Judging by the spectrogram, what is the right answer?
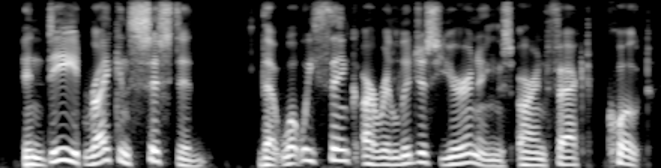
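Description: On a very clean recording with a silent background and a dry, close sound with no echo, a man with a plain, everyday voice speaks at a medium pitch and fairly slow pace with lively intonation. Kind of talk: casual conversational podcast with theological discussion.

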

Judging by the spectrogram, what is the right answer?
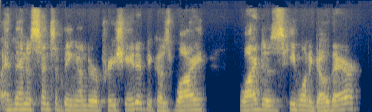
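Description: Fairly high-pitched male speech in a plain, everyday voice, moderately paced, its pitch varying in an ordinary way. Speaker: podcast co-host, organizational consultant. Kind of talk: casual conversational podcast.

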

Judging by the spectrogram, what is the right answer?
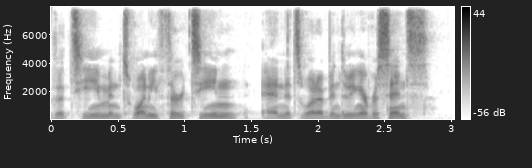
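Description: A man speaks in a normal speaking voice with a Canadian accent, at a medium pitch with fairly even intonation. The recording is very clean, with a silent background. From Richmond, British Columbia, Canada (Filipino family). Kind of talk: podcast interview.

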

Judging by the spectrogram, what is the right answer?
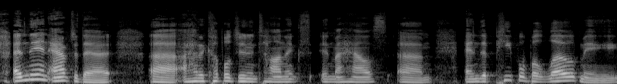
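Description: With a Southern US accent, a man talks at a moderate pace. His medium-pitched voice has lively intonation. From Memphis, Tennessee. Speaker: drag performer and podcast host. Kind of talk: casual chat.

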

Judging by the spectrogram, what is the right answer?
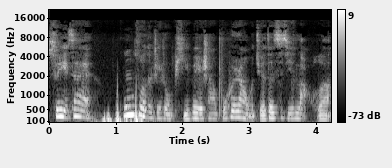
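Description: A woman speaks at a medium pitch with a somewhat breathy voice and a dark, mellow tone. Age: 30s. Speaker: schoolteacher. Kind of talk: recorded voice submission answering questions.

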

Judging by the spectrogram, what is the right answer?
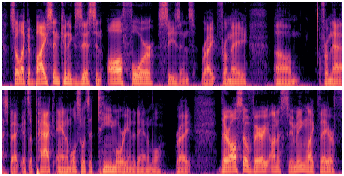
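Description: In an Appalachian accent, a man talks at a moderate pace and medium pitch with ordinary pitch variation. The recording is very clean, with a silent background. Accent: Appalachian Southern US. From eastern Kentucky. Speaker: podcast host and sports designer. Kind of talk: casual interview. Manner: careful enunciation.

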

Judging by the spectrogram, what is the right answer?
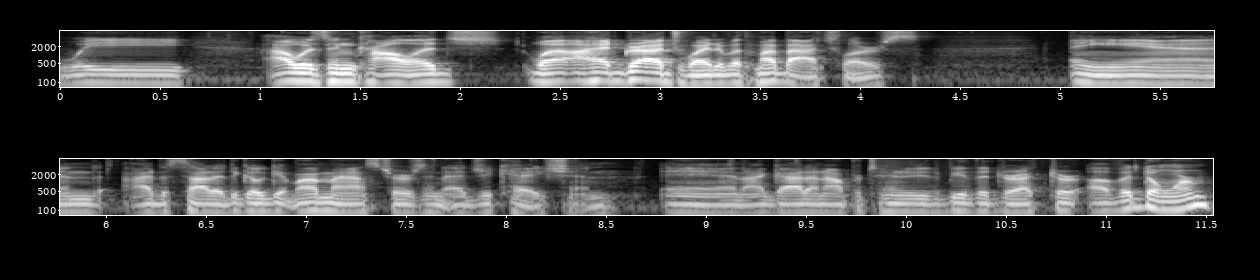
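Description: In a very clean recording with a silent background, a man with a very deep, low voice and a bright, sharp tone speaks at a moderate pace with fairly even intonation and an American accent. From Michigan. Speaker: real estate investor and podcast co-host. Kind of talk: casual chat.

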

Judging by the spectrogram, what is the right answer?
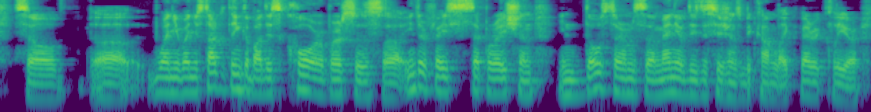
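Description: A man with a Croatian accent speaks at a moderate pace with hardly any pauses. His tone is dark and mellow, and his loudness stays very even. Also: fairly low pitch for a man, ordinary pitch variation. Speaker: Elixir mentor and author. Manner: halting, frequent fillers.

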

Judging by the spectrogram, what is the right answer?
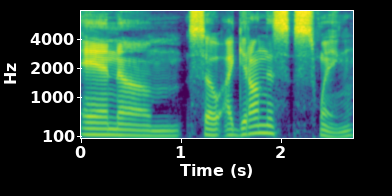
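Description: A man with a normal speaking voice talks at a medium pitch, his pitch varying in an ordinary way. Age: 20s. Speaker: podcast host. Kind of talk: casual chat.

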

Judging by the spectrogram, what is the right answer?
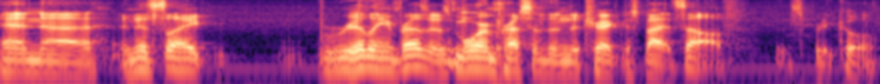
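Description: A man talks fairly quickly in a plain, everyday voice, fairly low in pitch. His intonation stays fairly even while his loudness swings widely. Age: 40s. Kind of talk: casual chat. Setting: video call.

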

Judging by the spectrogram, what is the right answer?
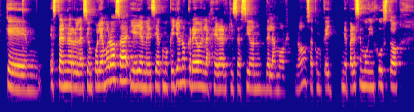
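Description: A woman with an unremarkable speaking voice talks at a medium pitch with fairly even intonation. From Mexico, Yucatán (Mérida). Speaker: creative, diversity advocate. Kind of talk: casual chat.

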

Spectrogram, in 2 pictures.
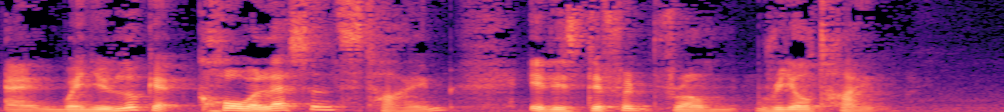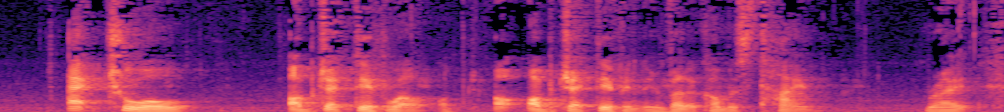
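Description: Somewhat breathy, a man speaks at a moderate pace and medium pitch with lively intonation and long, frequent pauses, against a quiet background. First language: not English. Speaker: graduate student researcher. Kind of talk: casual chat.

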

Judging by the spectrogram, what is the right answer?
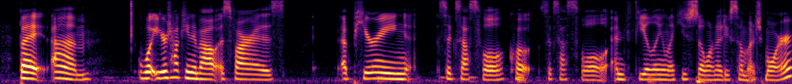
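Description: In an American accent, a woman with a normal speaking voice talks at a moderate pace and medium pitch with ordinary pitch variation, on a very clean recording with a silent background. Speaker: entrepreneur, studio owner. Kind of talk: casual chat. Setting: studio.

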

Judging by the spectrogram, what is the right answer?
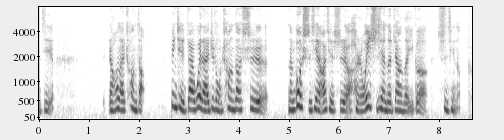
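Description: Her pitch is high for a woman, with ordinary variation. She speaks at a moderate pace. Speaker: podcast co-host. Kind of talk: casual chat.

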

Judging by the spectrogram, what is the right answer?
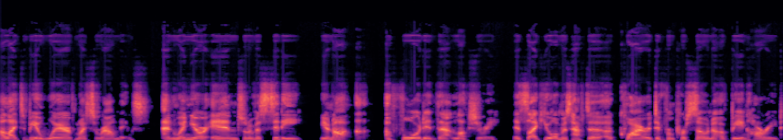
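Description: With an American accent, a woman in an unremarkable speaking voice talks at medium pitch and a moderate pace, her intonation fairly even, against a quiet background. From Jamaica, raised Middle East, Europe, US. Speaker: intelligence advisor and speaker. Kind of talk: interview conversation.

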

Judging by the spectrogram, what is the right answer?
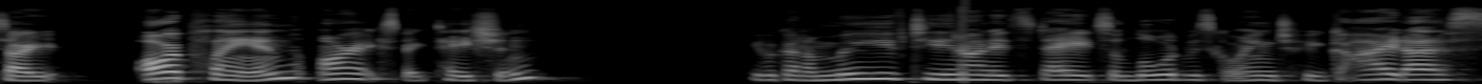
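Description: In a slight Australian accent, a woman speaks at a moderate pace with a fairly high pitch and fairly even intonation. The recording is very clean, the background silent. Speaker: non-profit ministry worker. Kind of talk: testimony.

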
